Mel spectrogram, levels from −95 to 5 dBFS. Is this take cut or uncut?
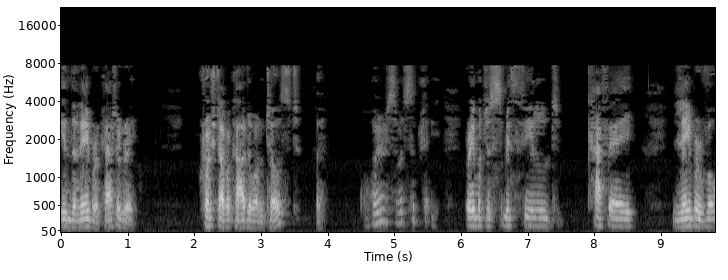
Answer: cut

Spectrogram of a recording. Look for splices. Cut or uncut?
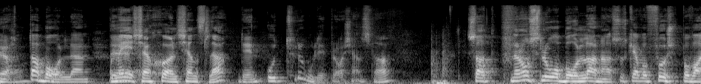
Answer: cut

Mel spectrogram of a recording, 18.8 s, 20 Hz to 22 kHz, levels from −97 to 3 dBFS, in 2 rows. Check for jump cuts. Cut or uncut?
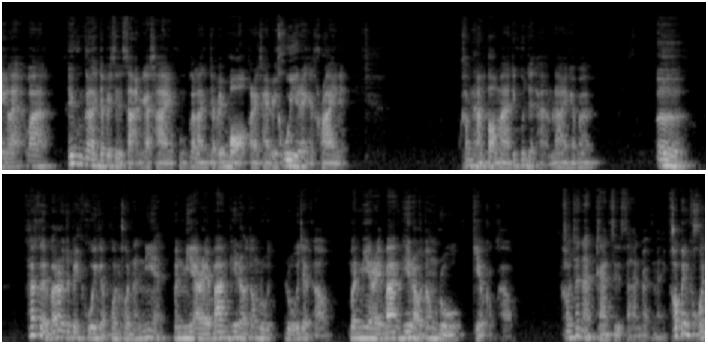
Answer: uncut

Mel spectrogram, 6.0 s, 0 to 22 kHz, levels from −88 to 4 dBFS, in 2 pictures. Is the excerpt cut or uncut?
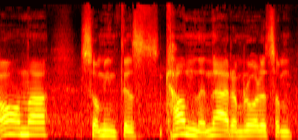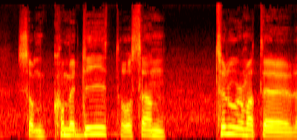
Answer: uncut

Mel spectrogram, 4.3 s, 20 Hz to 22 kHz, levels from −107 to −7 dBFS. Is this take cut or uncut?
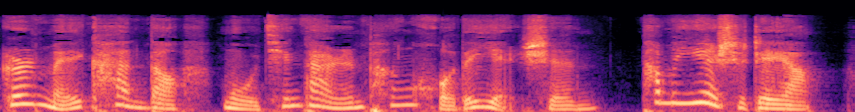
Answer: cut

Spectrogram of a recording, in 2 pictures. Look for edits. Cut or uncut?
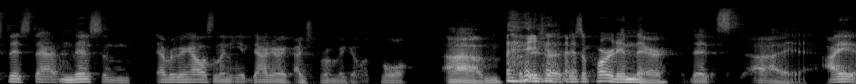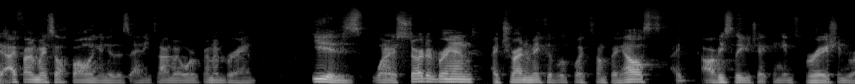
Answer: uncut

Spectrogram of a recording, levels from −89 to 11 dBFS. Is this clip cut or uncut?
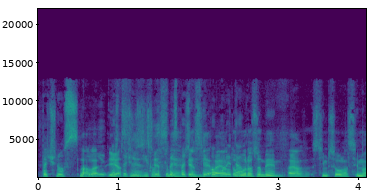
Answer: uncut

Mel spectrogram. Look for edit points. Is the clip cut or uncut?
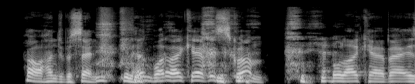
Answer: cut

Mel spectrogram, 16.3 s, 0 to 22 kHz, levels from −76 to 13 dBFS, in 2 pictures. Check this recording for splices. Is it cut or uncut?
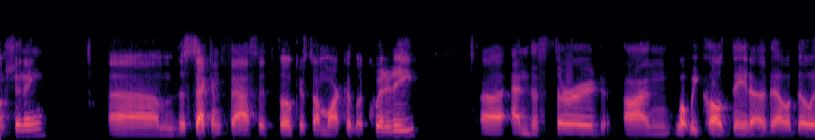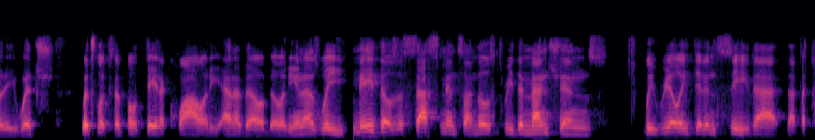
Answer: cut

